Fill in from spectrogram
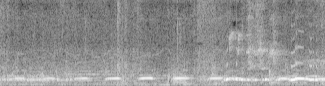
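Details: A local zebra dove, a very vocal bird, gives soft, rapid cooing notes around a steady low pitch, in bursts with brief pauses, answering back and forth with another zebra dove.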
